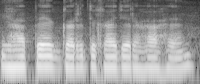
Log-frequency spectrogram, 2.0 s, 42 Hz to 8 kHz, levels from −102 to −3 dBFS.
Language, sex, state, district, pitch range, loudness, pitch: Hindi, male, Arunachal Pradesh, Papum Pare, 115-120 Hz, -16 LUFS, 120 Hz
